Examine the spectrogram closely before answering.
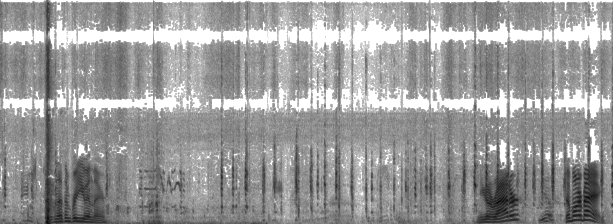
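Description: A cow moos loudly nearby.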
